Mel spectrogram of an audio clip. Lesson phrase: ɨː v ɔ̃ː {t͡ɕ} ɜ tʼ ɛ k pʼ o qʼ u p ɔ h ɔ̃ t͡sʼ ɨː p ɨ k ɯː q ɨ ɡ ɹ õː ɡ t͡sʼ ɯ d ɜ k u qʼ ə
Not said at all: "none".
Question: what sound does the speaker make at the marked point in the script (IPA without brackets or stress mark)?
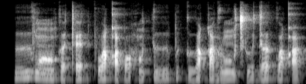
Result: k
